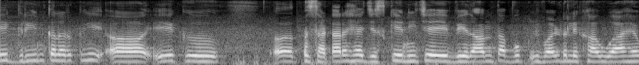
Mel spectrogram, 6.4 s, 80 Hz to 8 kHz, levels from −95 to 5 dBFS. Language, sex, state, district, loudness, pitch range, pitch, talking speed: Hindi, male, Rajasthan, Nagaur, -13 LUFS, 195-220 Hz, 205 Hz, 160 wpm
